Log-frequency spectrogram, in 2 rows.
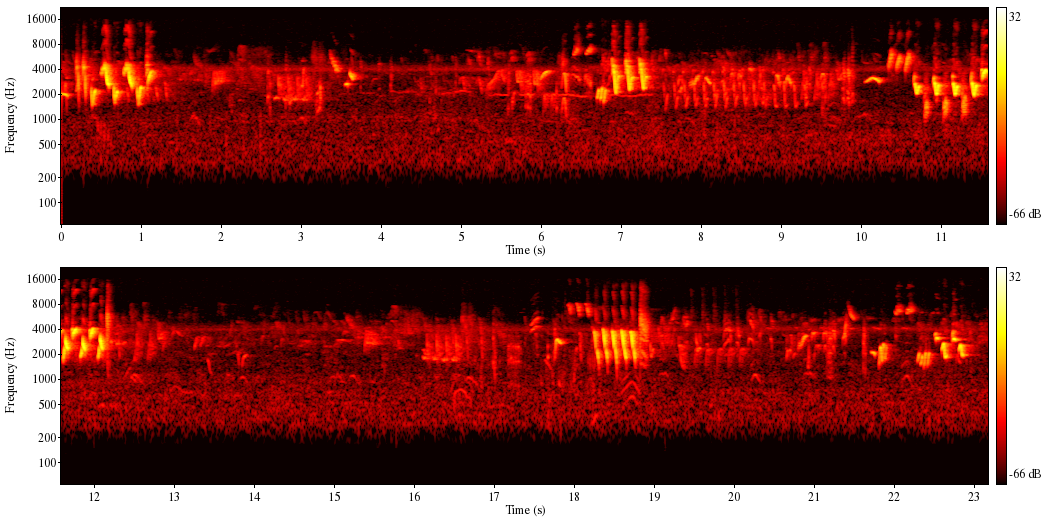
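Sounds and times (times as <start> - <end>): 
Common nightingale Luscinia megarhynchos singing: 0.0 - 23.1.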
